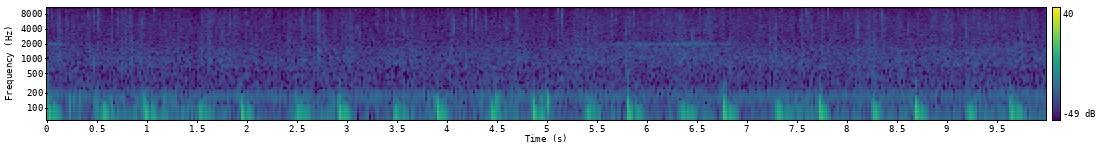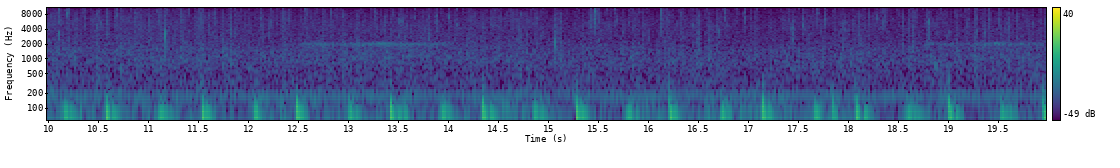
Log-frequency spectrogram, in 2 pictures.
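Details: ASMR sleep-aid loop, likely simulated: soft, steady low heartbeat thumps at about 63 per minute over rain ambience, meant to sound like lying next to a partner; heartbeat.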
